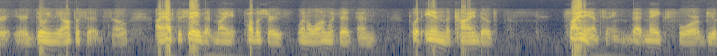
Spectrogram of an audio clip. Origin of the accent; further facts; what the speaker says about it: Bronx, New York, United States; I've always loved art, and even as a little kid growing up in the Bronx, I got my mother to let me get on the subway by myself when I was 7 years old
